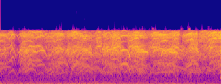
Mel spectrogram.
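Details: Black-winged stilts at a nest with an enlarged clutch keep up an unbroken chatter of rapid, nasal yelping notes from several birds, fairly even in loudness throughout.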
